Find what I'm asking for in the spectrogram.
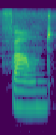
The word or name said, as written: found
